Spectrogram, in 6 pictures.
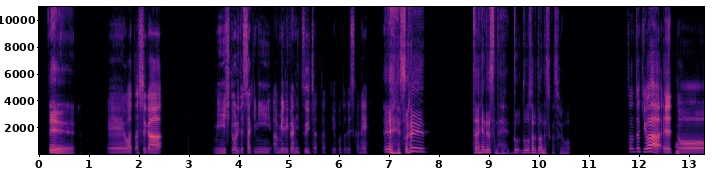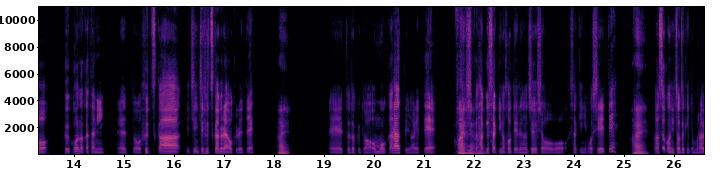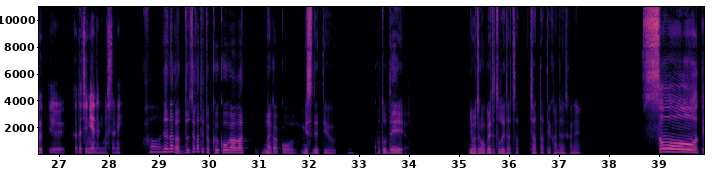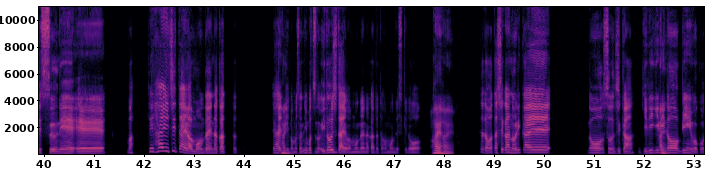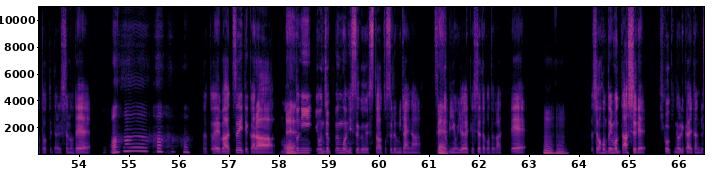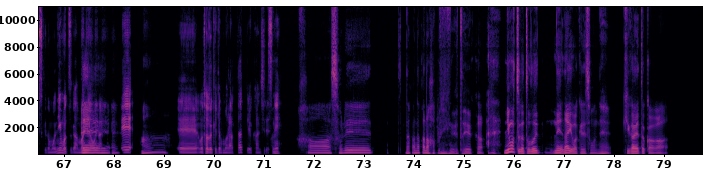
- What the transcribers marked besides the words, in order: other noise; other background noise; laughing while speaking: "ハプニングというか"
- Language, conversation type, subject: Japanese, podcast, 初めての一人旅で学んだことは何ですか？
